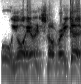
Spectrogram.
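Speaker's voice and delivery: ordinary talk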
